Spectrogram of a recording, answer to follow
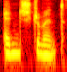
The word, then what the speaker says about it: INSTRMNT: They're called Instrument Applied Design, but it's spelt funny. It's INSTRMNT.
